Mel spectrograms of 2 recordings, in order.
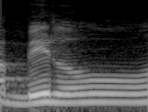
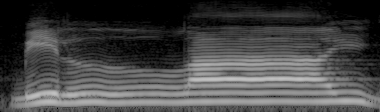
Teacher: ketika huruf sebelumnya dikasroh maka lafazh Allah disini dibacanya tipis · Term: lam jalalah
